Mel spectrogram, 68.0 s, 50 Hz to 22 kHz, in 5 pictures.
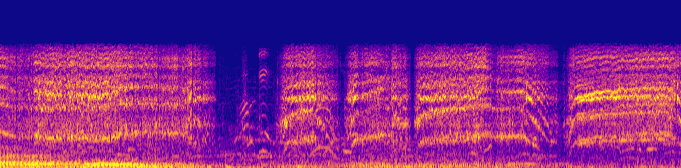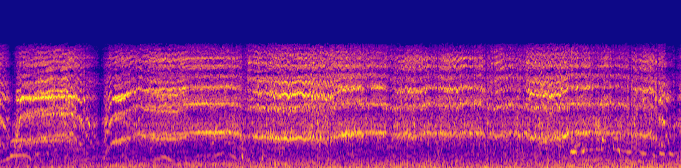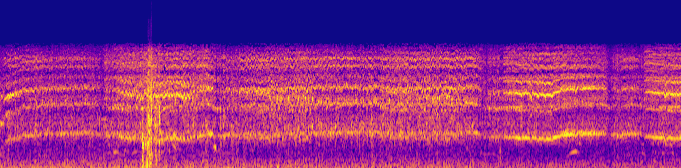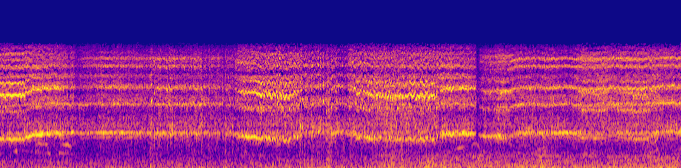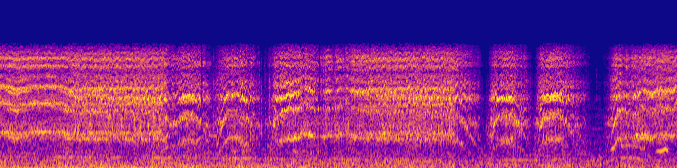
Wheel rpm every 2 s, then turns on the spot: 220, 210, 30, 110, 160, 140, 180, 130, 200, 220, 220, 220, 220, 150, 220, 210, 210, 220, 220, 220, 210, 230, 230, 220, 220, 220, 220, 230, 220, 100, 190, 180, 80, 120.
none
